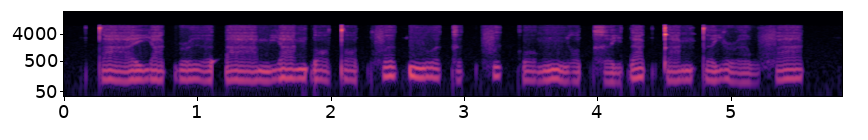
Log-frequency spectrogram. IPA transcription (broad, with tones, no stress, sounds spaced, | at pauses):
t̪ aː˨˩˨ j a˨˩ k̚ ɹ ɨ˨˩˨ ə̯ ʔ aː˨˩ m j a˧ ŋ ɗ ɔ˨˩˨ t̪ ɔ˨˩ t̚ f əː˦˥ k̚ ɲ u˧ ə̯ k ə˨˩ k̚ f ɨ˦˥ k̚ ʔ o˨˩˦ ŋ ɲ ɔ˨˩ t̚ x ə˨˩˨ j ɗ a˦˥ k̚ t̪ a˧˥ ŋ t̪ ə˧˥ j ɹ ə˨˩˨ w f a˦˥ k̚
